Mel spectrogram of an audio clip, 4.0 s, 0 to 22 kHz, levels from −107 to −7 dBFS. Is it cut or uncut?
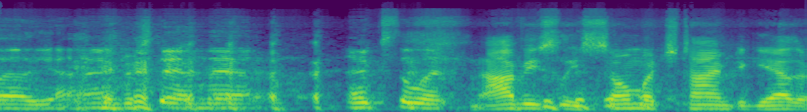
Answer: cut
